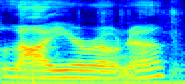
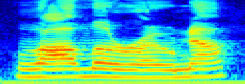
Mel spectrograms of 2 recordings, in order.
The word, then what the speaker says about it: La Llorona: If you have personal stories about La Llorona, or La Llorona, like the American way you would say it, because, we're so special, we have to take over pronunciations.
